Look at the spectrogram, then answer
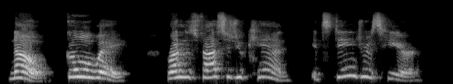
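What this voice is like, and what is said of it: Trembling, frightened voice. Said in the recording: “Your voice is trembling. Why are you so frightened?”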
